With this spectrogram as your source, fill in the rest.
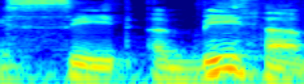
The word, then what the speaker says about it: Seat Ibiza: Works, which these are 1/10 scale, licensed by Seat Ibiza bodies.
